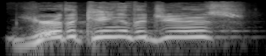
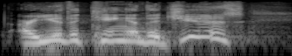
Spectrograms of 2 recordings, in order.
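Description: First: It is asked with a sarcastic edge. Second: It is asked as a plain question.

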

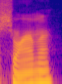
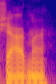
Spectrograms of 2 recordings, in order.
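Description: First: It is said with an American English pronunciation. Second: It is said with an Arabic-style pronunciation. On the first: This is how most people around here say it. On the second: This is how the speaker's own community says it.

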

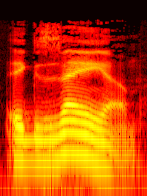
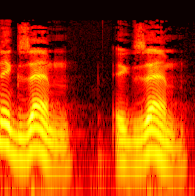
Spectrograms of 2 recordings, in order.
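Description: First: The vowel glides with a twangy nasal quality. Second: The vowel stays flat without a gliding movement. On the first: The speaker calls it right. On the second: The speaker calls it wrong.

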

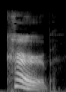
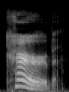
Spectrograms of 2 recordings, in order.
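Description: No difference in how they are said.

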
